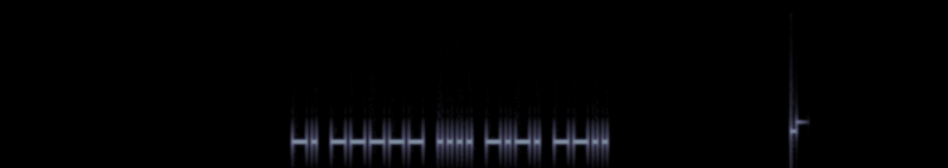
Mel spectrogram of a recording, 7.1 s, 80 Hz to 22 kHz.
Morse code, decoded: N0HCZ

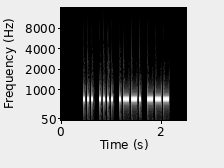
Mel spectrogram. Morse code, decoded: SHPO

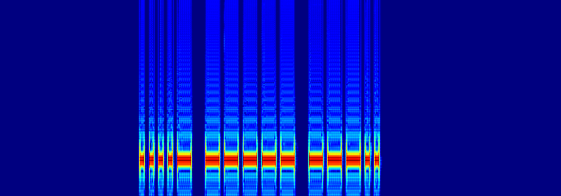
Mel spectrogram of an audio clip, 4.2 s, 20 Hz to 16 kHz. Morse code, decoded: 408

